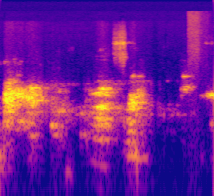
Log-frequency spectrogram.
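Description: A dog barking a few short times in the background of a video call.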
